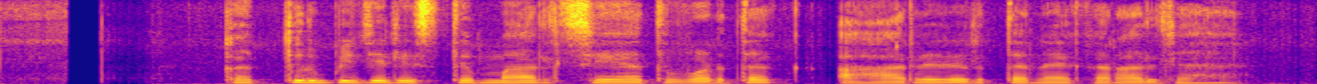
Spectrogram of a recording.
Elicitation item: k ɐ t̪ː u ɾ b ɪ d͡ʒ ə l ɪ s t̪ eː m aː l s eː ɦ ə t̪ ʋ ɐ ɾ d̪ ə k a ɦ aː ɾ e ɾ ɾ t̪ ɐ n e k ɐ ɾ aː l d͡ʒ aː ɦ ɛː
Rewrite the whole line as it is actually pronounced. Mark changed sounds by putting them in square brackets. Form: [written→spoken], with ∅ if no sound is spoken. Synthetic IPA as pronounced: k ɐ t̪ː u ɾ b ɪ d͡ʒ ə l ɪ s t̪ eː m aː l s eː ɦ ə t̪ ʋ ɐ ɾ d̪ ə k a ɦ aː ɾ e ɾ ɾ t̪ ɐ n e k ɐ ɾ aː l d͡ʒ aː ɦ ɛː

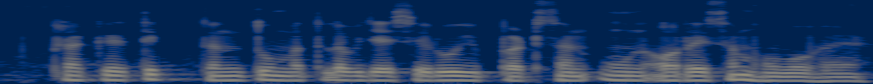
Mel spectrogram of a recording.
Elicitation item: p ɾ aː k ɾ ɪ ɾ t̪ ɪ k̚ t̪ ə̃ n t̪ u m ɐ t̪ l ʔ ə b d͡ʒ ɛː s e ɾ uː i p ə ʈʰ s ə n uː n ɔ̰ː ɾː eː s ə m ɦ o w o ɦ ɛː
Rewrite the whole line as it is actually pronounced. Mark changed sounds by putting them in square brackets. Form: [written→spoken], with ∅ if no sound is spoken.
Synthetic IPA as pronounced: p ɾ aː k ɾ ɪ ɾ t̪ ɪ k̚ t̪ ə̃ n t̪ u m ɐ t̪ l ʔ ə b d͡ʒ ɛː s e ɾ uː i p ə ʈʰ s ə n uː n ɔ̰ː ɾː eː s ə m ɦ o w o ɦ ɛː

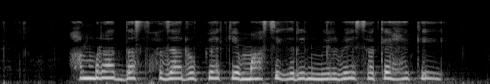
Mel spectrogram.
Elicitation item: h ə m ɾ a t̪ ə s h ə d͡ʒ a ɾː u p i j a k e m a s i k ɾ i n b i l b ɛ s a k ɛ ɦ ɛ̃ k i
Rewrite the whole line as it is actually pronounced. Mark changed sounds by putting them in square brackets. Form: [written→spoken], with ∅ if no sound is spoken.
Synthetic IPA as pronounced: h ə m ɾ a [t̪→d̪] ə s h ə d͡ʒ a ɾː u p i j a k e m a s i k ɾ i n [b→m] i l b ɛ s [a→ə] k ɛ ɦ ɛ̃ k i

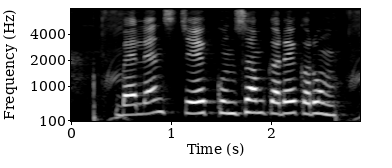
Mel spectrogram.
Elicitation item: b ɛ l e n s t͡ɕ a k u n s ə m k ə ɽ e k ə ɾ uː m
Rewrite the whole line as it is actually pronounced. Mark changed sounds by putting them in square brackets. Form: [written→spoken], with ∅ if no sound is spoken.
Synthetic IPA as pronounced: b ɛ l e n s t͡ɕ [a→e] k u n s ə m k ə [ɽ→ɾ] e k ə ɾ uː m

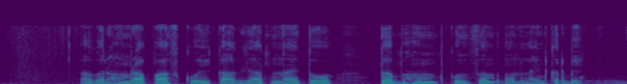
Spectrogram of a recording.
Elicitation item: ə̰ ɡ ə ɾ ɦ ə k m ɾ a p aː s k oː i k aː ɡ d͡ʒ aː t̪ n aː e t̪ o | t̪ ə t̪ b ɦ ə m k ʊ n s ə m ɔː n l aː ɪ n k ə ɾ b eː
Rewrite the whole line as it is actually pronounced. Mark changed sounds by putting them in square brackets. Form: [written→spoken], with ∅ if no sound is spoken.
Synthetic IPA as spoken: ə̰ ɡ ə ɾ ɦ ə [k→∅] m ɾ a p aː s k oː i k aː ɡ d͡ʒ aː t̪ n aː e t̪ o | t̪ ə [t̪→∅] b ɦ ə m k ʊ n s ə m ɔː n l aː ɪ n k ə ɾ b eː

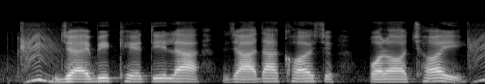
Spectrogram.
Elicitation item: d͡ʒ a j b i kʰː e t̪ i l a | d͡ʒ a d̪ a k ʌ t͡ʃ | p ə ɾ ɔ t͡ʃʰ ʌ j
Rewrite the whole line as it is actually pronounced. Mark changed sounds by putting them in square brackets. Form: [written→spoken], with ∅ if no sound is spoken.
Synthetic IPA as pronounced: d͡ʒ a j b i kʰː e t̪ i l a | d͡ʒ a d̪ a [k→kʰ] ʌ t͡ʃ | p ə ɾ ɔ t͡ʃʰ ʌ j

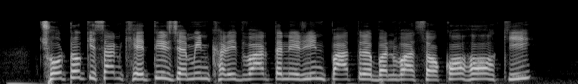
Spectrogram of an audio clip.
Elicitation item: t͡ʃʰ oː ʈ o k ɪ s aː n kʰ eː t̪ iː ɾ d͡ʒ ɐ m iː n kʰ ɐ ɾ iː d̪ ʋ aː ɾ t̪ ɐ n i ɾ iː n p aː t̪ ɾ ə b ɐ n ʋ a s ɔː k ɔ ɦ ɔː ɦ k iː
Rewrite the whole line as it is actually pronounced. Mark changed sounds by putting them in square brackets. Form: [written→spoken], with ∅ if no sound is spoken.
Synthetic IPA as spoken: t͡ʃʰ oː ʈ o k ɪ s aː n kʰ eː t̪ iː ɾ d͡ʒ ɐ m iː n kʰ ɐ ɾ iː d̪ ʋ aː ɾ t̪ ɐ n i ɾ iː n p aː t̪ ɾ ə b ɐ n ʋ a s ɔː k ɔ ɦ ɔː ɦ k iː

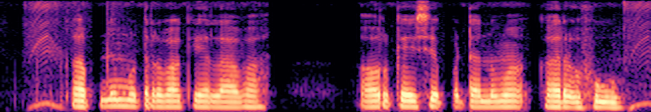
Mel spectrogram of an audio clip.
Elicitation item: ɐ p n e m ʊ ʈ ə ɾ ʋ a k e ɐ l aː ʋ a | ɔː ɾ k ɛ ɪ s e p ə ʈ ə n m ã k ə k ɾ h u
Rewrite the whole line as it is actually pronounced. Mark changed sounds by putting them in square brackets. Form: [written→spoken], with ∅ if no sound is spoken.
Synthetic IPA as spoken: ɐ p n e m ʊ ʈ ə ɾ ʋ a k e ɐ l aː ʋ a | ɔː ɾ k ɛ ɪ s e p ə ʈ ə n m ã k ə [k→∅] ɾ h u

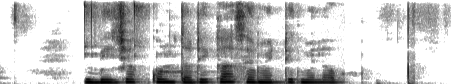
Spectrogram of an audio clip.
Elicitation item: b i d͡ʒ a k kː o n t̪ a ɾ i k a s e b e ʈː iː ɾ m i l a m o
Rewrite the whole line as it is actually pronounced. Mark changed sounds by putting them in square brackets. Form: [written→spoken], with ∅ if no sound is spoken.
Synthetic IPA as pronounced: b i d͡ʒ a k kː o n t̪ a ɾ i k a s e [b→m] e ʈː [iː→i] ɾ m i l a [m→b] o

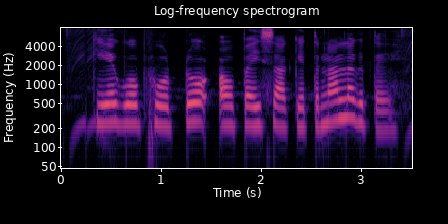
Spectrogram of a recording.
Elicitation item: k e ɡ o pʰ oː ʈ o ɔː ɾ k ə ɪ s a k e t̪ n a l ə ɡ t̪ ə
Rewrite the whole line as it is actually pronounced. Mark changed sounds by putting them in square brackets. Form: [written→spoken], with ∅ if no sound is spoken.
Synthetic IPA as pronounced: k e ɡ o pʰ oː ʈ o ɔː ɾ [k→p] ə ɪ s a k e t̪ n a l ə ɡ t̪ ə

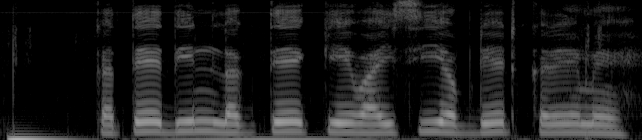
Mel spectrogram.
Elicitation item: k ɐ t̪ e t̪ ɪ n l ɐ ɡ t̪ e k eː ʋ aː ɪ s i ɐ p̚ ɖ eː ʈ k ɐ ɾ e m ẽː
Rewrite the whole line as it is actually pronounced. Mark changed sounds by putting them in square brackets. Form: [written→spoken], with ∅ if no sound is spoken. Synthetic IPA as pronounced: k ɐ t̪ e [t̪→d̪] ɪ n l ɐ ɡ t̪ e k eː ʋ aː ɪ s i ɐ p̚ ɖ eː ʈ k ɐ ɾ e m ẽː

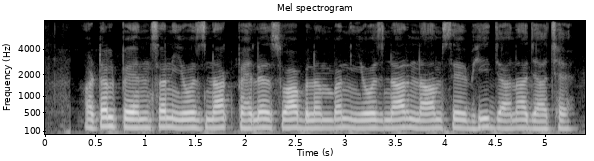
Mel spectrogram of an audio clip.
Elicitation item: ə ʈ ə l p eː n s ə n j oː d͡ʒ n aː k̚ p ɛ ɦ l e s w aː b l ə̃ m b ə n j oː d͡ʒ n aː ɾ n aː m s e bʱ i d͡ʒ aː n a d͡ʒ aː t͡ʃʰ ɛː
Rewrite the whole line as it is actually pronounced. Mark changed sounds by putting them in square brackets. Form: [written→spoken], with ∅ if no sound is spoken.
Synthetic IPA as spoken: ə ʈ ə l p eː n s ə n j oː d͡ʒ n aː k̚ p ɛ ɦ l e s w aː b l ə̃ m b ə n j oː d͡ʒ n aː ɾ n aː m s e bʱ i d͡ʒ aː n a d͡ʒ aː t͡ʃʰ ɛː

